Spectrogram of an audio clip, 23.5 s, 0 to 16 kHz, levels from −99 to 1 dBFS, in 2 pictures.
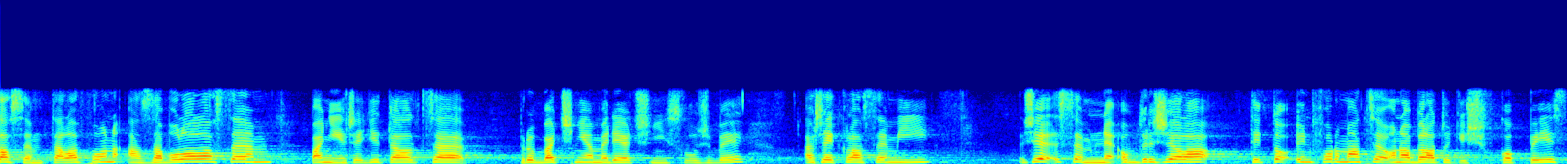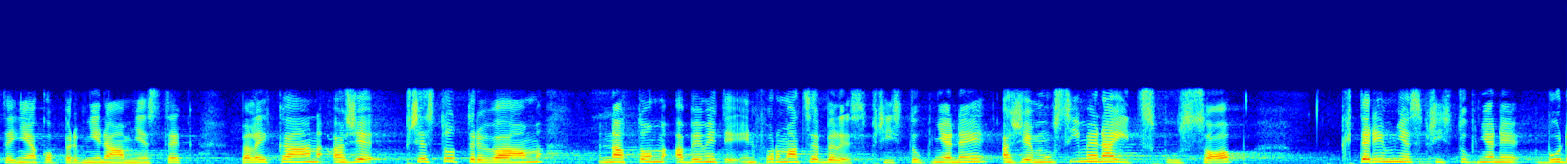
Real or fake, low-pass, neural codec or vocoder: real; 7.2 kHz; none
